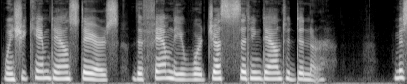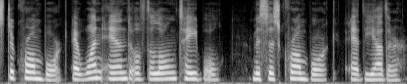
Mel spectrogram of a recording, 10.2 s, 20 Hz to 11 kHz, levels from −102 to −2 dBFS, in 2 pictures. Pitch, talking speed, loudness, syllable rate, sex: 230 Hz, 155 wpm, -17 LUFS, 4.3 syllables/s, female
